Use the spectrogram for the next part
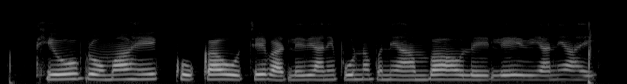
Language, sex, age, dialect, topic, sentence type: Marathi, male, 31-35, Northern Konkan, agriculture, statement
